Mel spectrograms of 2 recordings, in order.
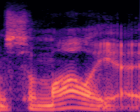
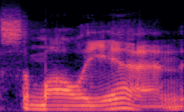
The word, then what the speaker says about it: Somali: What Have you seen the meme going around talking about how to pronounce the the designation of people from Somalia? It's apparently Somali, not Somalian.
